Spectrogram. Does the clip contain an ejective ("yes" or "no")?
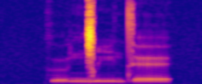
no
